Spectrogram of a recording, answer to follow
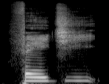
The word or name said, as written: fei1ji1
